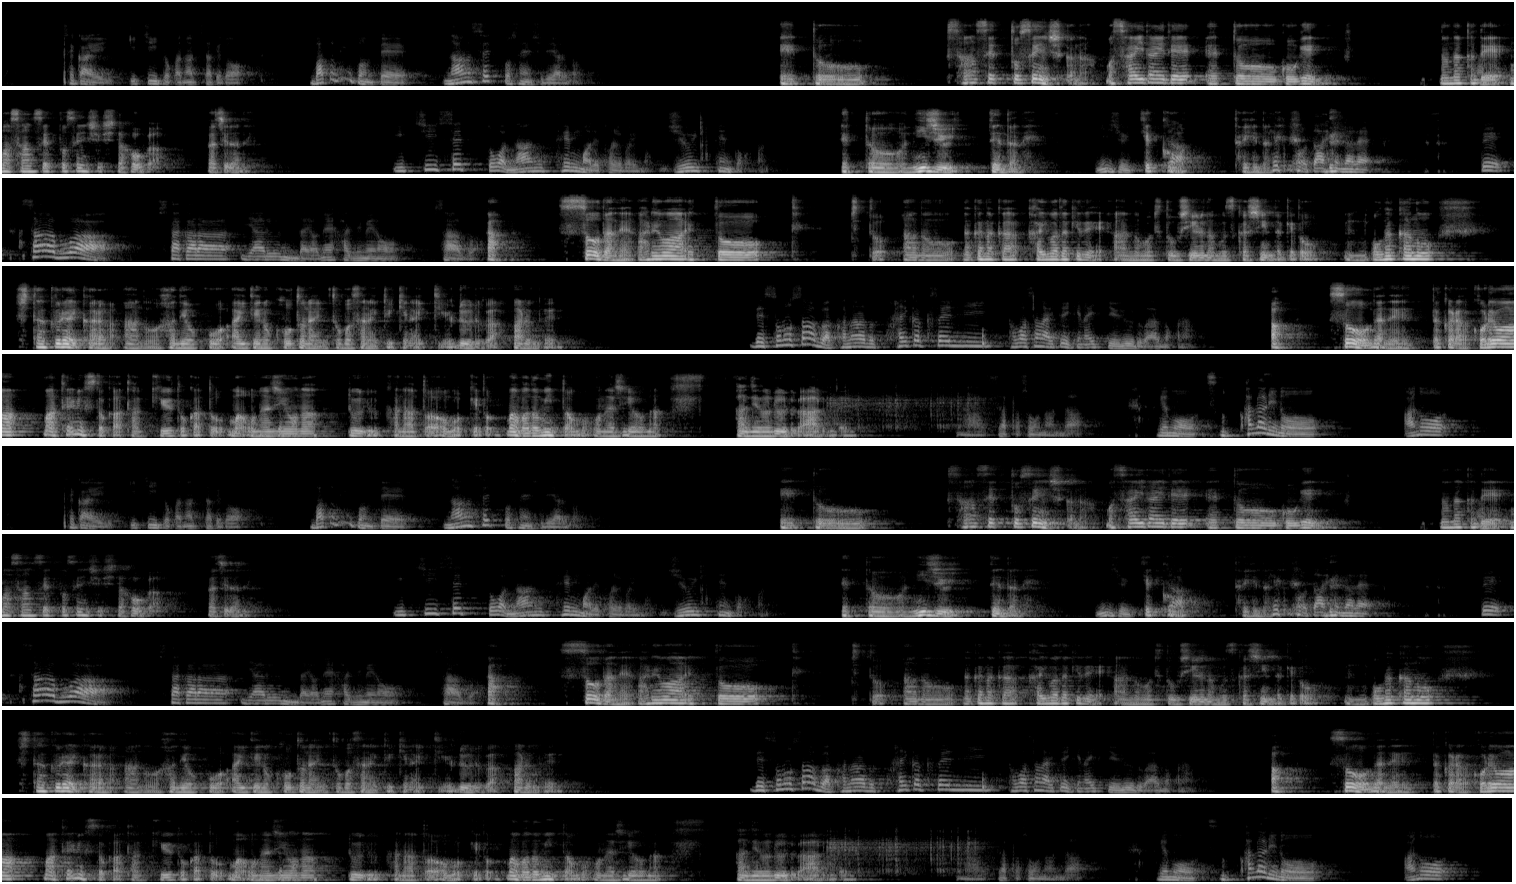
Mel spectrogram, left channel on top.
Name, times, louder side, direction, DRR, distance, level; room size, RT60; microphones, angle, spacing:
voice 1, 0.6-2.5 3.1-4.1 4.4-5.8 14.7-15.1 19.0-22.8 26.0-27.0 27.8-28.8 29.9-30.2 30.5-31.4 31.9-34.2 34.6-35.1 52.8-57.3 63.0-63.5 70.0-71.3 72.0-72.5 72.9-73.7 74.5-75.0, left 2 dB, 25° left, 13 dB, 1.2 m, -34 dB
voice 2, 7.8-8.7 9.4-13.3 14.4-16.7 17.2-17.6 23.5-24.7 25.0-25.5 26.5-27.0 27.4-27.8 28.4-28.5 35.1-35.2 35.8-37.9 38.1-38.2 38.7-43.4 43.7-45.0 45.5-51.0 58.0-58.3 58.6-63.6 63.9-67.5 67.8-69.0 72.7-72.8, left 3 dB, 75° left, 13 dB, 1.0 m, -27 dB
sound 1, 68.7-70.3, right 3 dB, 30° right, 4.1 m, -48 dB
30.0 x 19.0 x 7.4 m, 0.74 s
head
